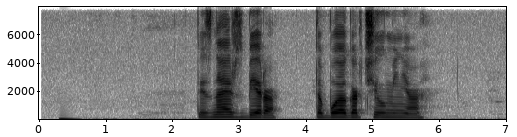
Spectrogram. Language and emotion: Russian, sad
